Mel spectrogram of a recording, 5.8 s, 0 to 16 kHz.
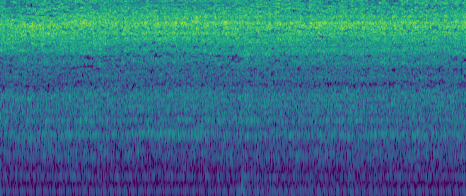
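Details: VW Passat B3 petrol engine idling: steady high belt whistle and rough rumbling whir from the front; new V-belt didn't help; worn alternator and crankshaft pulleys, damaged crankshaft gear, suspected alternator and water pump bearing noise.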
